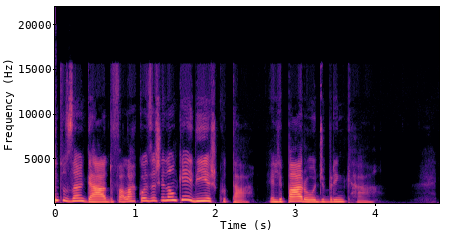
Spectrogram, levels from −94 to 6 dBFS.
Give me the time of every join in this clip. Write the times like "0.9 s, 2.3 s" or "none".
1.3 s, 2.6 s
